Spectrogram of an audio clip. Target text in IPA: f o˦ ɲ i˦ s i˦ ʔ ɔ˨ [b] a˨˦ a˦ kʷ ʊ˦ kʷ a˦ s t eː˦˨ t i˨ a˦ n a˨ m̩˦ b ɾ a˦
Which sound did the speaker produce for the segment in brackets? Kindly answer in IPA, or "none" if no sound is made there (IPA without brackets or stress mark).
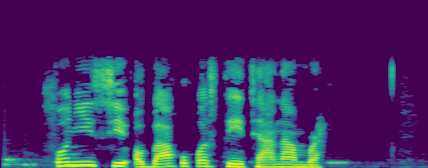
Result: b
